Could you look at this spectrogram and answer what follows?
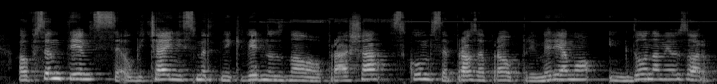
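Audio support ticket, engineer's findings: Speech, whole clip. Sibilants gritty and lispy, plainly audible codec damage, nothing above 12.4 kHz. Likely HE-AAC compression, which fits a bitrate near 16 kbps. Spectral band replication rebuilds treble from copied lower bands; upper harmonics misalign.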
